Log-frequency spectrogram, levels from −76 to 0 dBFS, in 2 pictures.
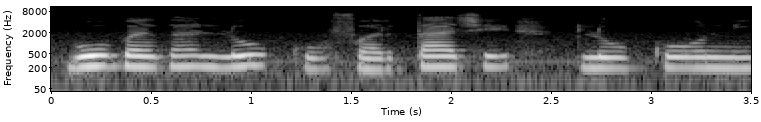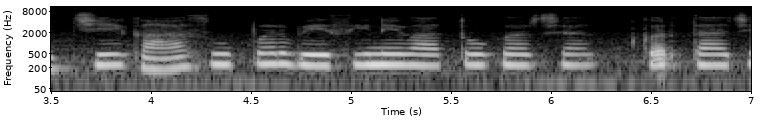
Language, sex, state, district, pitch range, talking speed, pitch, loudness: Gujarati, female, Gujarat, Valsad, 200-240 Hz, 120 wpm, 220 Hz, -20 LUFS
